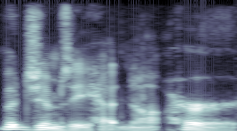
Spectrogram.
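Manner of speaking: usual speaking voice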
